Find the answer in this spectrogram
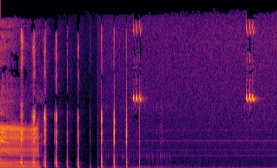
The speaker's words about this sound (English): Maybe I should play the crickets right now.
